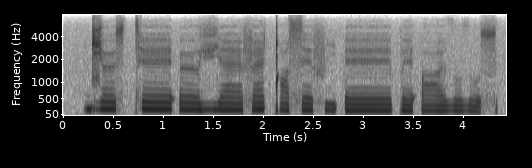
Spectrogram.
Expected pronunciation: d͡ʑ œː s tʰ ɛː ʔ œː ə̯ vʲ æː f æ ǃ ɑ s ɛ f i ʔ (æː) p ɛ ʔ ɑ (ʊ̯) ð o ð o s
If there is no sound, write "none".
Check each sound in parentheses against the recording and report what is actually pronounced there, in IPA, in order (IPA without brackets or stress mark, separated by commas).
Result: ɛː, ə̯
